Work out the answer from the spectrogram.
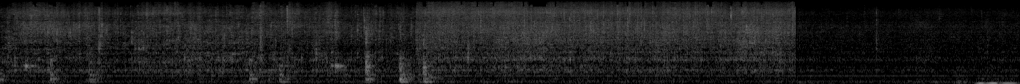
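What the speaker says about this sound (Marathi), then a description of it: "पाव वाटी गाजर, पाव वाटी तोंडली, पाव वाटी बटाटा आणि पाव वाटी फ्लावर मिक्स करून परतून घेऊया." Carrot, ivy gourd, potato and cauliflower stir-fry in a hot pan for spiced rice: a continuous sizzle with clinks and scrapes of stirring, easing to a quieter hiss near the end.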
